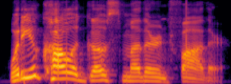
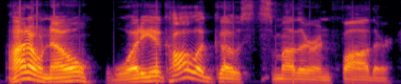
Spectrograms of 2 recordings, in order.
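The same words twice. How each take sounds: First: Put-on high, loud child's riddle voice; raised, lively joke-telling question; boy asking riddle. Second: Emphatic stock reply to a riddle; repeating the riddle. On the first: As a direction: pose the riddle brightly, pitched up. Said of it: "asked Ethan". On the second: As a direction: hand the riddle back with a big "I don't know". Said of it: "repeated Jack". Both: A narrator's reading.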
